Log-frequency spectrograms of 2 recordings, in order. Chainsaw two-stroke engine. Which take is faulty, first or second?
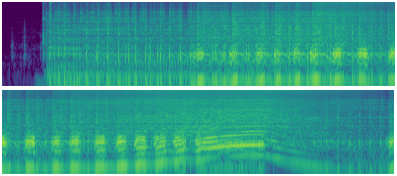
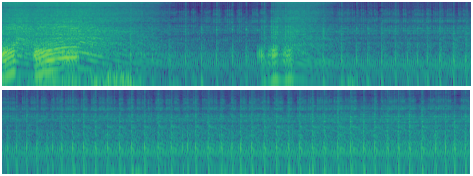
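first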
